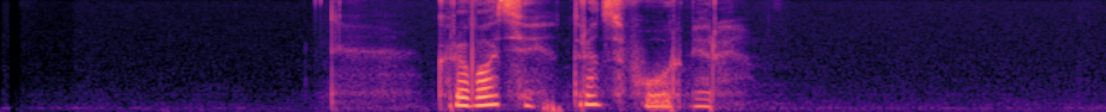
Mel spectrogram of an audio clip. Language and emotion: Russian, sad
